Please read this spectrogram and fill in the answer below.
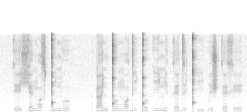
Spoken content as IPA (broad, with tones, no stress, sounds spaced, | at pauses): k e˨˥ ç ɛ˨˥ ŋ ɔ˥ s ɡ͡ǃ ɪ˥ ɲ ʊ˨˥ | ɠ a˨˥ ɲ ǃ ʊ˥ ŋ ɔ˥ d i˥ ǃ ʊ˨˥ k i˥ ɲ ɪ˨˥ k ɛ˨˥ d ɪ˥ ǃʰ i˨˥ ɓ ɪ˥ ʃ k ɛ˨˥ x e˨˥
